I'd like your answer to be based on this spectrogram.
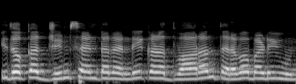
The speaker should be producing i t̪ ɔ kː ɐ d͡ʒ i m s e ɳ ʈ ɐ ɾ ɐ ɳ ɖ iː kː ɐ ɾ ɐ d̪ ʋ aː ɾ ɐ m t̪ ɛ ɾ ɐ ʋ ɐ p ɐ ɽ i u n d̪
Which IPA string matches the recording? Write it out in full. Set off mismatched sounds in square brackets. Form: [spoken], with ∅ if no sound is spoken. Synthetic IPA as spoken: i [d̪] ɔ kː ɐ d͡ʒ i m s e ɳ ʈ ɐ ɾ ɐ ɳ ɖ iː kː ɐ [ɽ] ɐ d̪ ʋ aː ɾ ɐ m t̪ ɛ ɾ ɐ ʋ ɐ [b] ɐ ɽ i u n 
